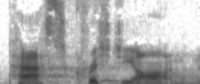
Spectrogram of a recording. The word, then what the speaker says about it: Pass Christian: Pass Christian, Mississippi.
